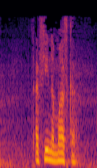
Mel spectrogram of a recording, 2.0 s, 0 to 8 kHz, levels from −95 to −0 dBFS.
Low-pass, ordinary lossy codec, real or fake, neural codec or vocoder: 7.2 kHz; MP3, 24 kbps; fake; codec, 16 kHz, 0.5 kbps, X-Codec, WavLM features, trained on Multilingual LibriSpeech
